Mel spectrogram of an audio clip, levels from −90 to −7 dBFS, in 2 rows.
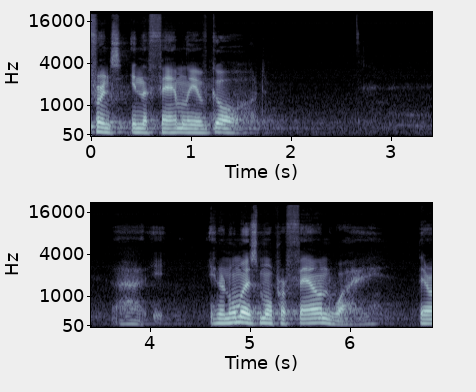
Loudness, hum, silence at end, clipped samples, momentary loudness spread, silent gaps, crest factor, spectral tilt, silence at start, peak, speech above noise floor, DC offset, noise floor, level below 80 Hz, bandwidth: -30 LUFS; none; 0 s; under 0.1%; 23 LU; none; 20 dB; -5.5 dB/octave; 0 s; -12 dBFS; 33 dB; under 0.1%; -63 dBFS; -78 dBFS; over 20 kHz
